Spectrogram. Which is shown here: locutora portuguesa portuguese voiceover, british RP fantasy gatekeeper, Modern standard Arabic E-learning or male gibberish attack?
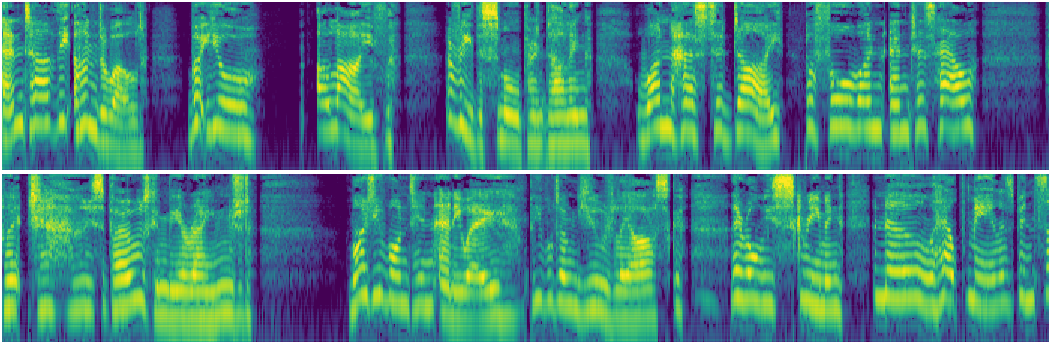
british RP fantasy gatekeeper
